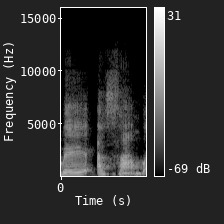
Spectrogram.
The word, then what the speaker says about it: Ndombet-Assamba: middle name it's not my whole surname is D Assam you don't pronounce the N or okay okay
